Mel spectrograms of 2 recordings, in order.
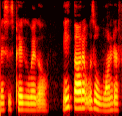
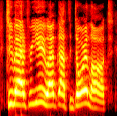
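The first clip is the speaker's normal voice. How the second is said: loud, higher gloating taunt; rude calling out; 7 semitones higher, 14 dB louder than usual. A narrator's reading. Father taunts mother from behind a locked door, rudely calling out. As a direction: call it out smugly. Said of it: "laughed rudely and called out".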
